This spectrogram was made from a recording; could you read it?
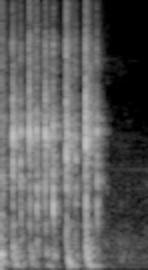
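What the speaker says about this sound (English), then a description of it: "Why am I typing this?" A computer keyboard is typed on at close range, with about six quick, crisp keystroke clusters in an uneven rhythm, followed by silence.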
